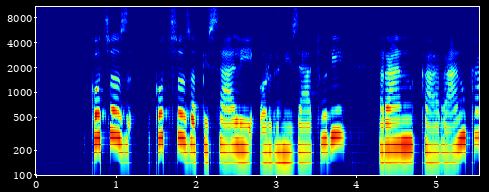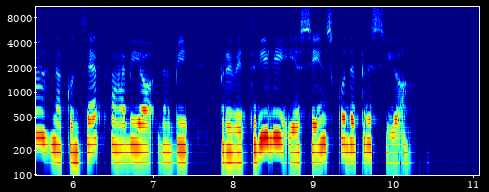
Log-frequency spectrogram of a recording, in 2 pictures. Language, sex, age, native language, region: Slovenian, female, 50-59, Slovenian, Central Slovenia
